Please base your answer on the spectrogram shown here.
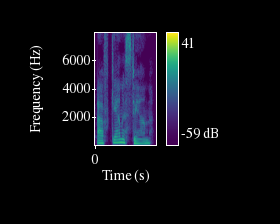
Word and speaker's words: Afghanistan: "It's pronounced Afghanistan."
